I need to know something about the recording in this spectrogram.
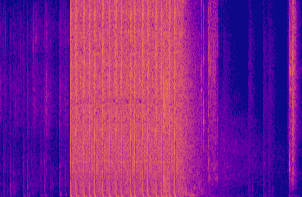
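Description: A rifle fires a loud rapid burst, ringing out afterwards.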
